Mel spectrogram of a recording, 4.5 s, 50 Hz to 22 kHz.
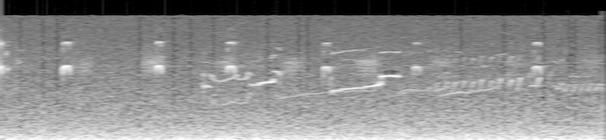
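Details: Curlews calling at night in spring 2020 on the Tarland Wetland at a wastewater treatment works: quiet, rising, drawn-out whistles, then a short bubbling trill. Short high chips are also heard over a low background hum.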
